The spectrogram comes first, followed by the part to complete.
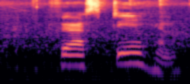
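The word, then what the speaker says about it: verstehen: তো এটাকে আমরা একটু তিন ভাগে ভাগ করি, ভাগ করে তারপর করি। প্রথমে কি ফেয়ার, তারপর হচ্ছে স্টে, তারপর হ্যান। ফেয়ার স্টে হ্যান, যেহেতু এটা একটু বড় ওয়ার্ড, এটাকে আমরা তিন ভাগে ভাগ করলাম।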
